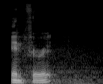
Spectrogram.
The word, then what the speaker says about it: Infritix: The X is silent. Tell that to Twitter. Inferit.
